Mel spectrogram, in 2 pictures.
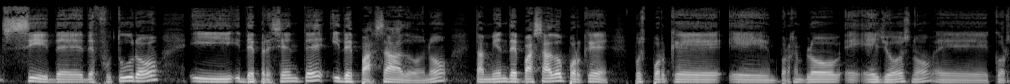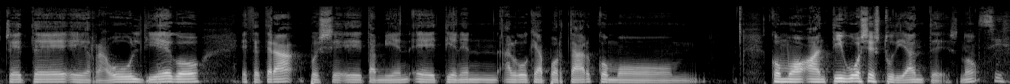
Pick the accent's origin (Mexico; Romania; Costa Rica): Romania; also born or lived in Madrid, Spain; now in Spain; soy, soy de Rumanía. Em, me vine ya hace, hace muchos años a España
